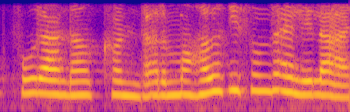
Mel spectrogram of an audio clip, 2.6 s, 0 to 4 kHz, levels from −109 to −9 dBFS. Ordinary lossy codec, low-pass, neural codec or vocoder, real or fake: none; 3.6 kHz; codec, 16 kHz in and 24 kHz out, 0.6 kbps, FocalCodec, streaming, 4096 codes; fake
